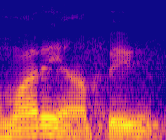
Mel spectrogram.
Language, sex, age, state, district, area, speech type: Hindi, male, 18-30, Rajasthan, Bharatpur, rural, spontaneous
